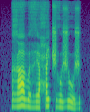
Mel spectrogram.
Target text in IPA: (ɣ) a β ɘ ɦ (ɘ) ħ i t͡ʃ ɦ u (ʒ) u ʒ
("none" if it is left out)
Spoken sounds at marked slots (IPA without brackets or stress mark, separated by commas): ɣ, e, ʒ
